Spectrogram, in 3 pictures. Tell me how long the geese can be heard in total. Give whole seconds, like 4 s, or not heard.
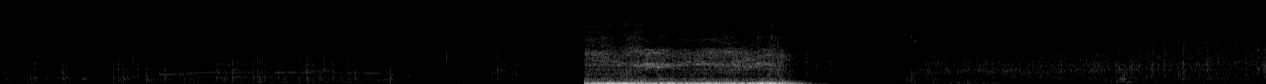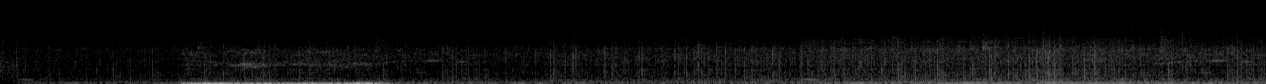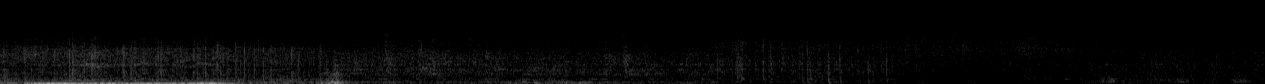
6 s.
